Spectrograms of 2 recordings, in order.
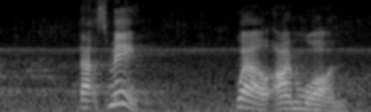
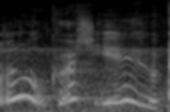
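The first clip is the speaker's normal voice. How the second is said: high, slow swooning mockery; mocking; 9 semitones higher, much slower than usual. Mocking noble threats with high, slow swooning. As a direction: ham up a breathy mock thrill.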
